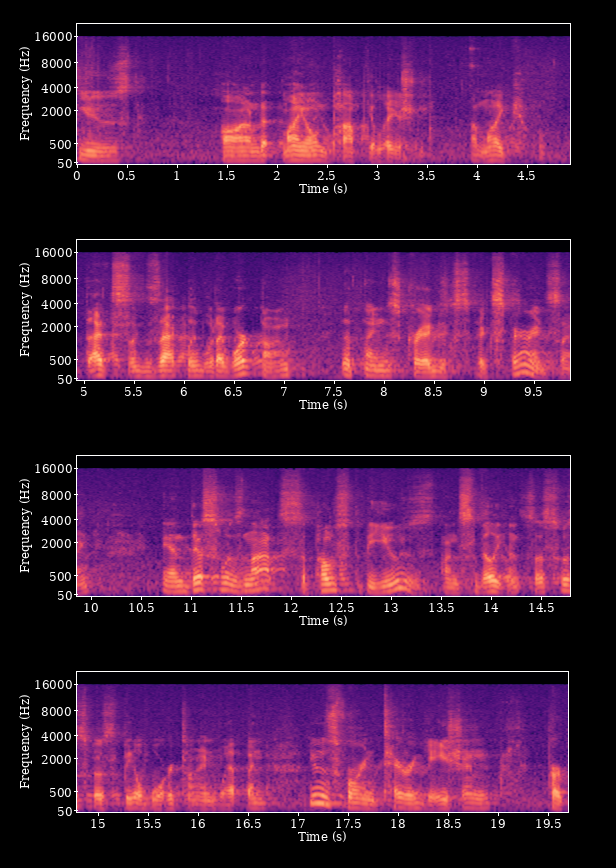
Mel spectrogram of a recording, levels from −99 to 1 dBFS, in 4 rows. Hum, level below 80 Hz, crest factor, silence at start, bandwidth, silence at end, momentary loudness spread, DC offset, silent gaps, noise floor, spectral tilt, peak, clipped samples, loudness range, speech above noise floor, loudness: none; -70 dBFS; 24 dB; 0 s; 16 kHz; 0 s; 16 LU; under 0.1%; none; -47 dBFS; -3.5 dB/octave; -2 dBFS; under 0.1%; 4 LU; 23 dB; -24 LUFS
